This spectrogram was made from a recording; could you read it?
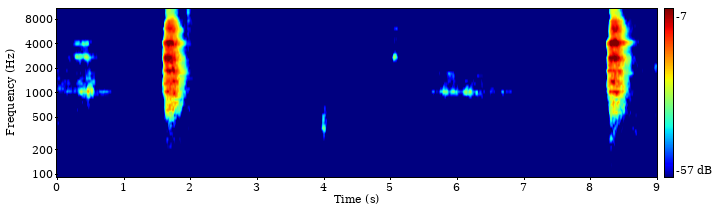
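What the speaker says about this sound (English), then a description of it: "Let's go into our very oxygenating breath, which is simply breathing in through our mouth and out." Quick pranayama breaths in through the mouth and out during a Kriya Yoga class: two sharp, forceful breathy bursts several seconds apart, close and loud, with faint softer breath sounds between them in near silence.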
